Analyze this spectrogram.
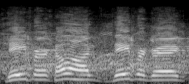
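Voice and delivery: loud and high, urging through laughter; laughing. Real, not acted. Coaching Greg mid-laugh.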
